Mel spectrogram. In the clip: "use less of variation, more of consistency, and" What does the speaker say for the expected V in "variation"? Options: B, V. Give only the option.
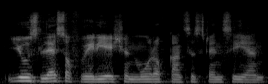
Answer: V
